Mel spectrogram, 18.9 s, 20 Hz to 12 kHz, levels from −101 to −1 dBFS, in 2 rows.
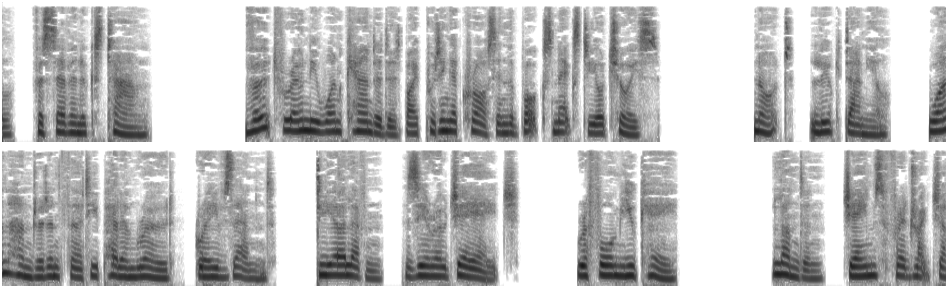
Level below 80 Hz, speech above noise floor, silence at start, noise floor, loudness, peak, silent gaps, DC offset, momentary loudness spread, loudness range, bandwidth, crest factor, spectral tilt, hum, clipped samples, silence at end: -60 dBFS; over 67 dB; 0 s; under -90 dBFS; -24 LUFS; -8 dBFS; 1.50-2.42 s, 6.59-7.51 s, 7.99-8.07 s, 8.89-9.26 s, 12.20-12.56 s, 14.62-15.19 s, 16.21-17.13 s; under 0.1%; 11 LU; 3 LU; 11 kHz; 16 dB; -5 dB/octave; none; under 0.1%; 0 s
